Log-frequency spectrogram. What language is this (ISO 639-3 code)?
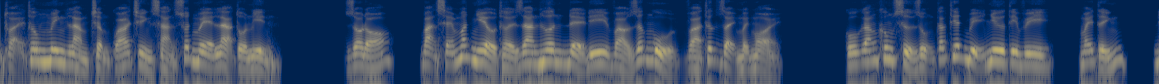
vie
